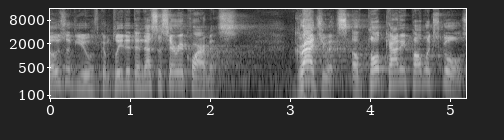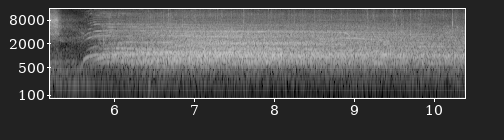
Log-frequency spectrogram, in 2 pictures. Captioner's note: cheering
